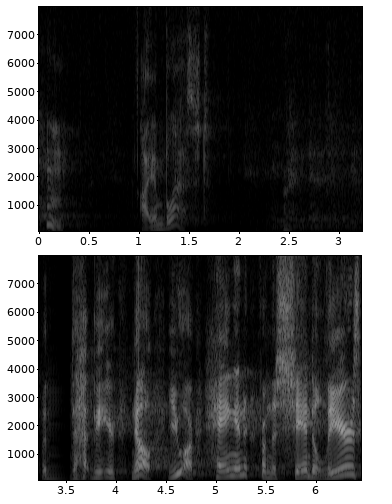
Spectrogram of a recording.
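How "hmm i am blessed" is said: put-on serene, calm, very quiet, hushed musing. Acting out a lottery win with a mock calm reaction. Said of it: "would you calmly go".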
